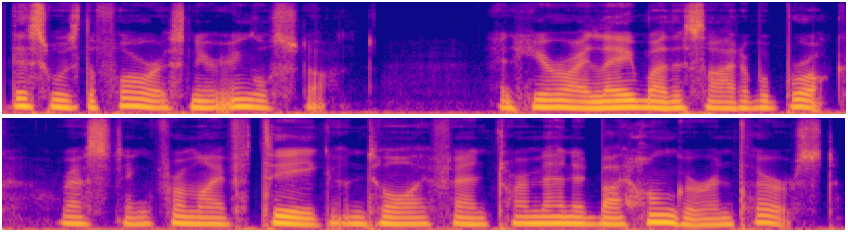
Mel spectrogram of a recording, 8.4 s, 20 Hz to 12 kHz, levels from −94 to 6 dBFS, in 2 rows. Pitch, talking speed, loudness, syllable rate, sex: 155 Hz, 200 wpm, -17 LUFS, 5.3 syllables/s, female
